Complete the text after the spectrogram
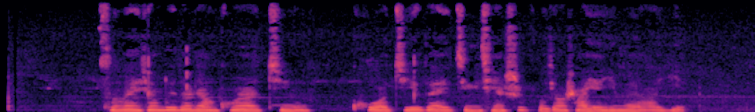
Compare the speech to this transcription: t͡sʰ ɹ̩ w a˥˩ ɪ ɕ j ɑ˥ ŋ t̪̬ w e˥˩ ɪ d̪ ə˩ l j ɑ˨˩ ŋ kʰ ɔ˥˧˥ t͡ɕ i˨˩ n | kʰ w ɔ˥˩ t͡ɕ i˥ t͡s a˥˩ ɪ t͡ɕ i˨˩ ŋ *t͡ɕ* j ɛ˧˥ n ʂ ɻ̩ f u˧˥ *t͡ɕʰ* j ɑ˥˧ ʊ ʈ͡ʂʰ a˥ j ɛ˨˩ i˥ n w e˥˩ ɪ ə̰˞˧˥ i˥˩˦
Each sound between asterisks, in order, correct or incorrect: incorrect: t͡ɕʰ, incorrect: t͡ɕ

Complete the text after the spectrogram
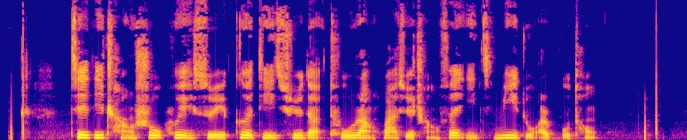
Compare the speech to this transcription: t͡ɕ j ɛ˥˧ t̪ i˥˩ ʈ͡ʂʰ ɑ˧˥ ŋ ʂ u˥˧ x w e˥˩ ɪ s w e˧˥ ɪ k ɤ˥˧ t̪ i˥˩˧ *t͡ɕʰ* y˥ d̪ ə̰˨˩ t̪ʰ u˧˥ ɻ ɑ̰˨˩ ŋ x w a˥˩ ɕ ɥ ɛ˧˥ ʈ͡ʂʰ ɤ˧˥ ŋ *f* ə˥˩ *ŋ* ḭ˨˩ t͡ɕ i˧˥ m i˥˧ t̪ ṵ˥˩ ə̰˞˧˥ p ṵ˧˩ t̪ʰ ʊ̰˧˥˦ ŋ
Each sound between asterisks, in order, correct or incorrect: correct, correct, incorrect: n

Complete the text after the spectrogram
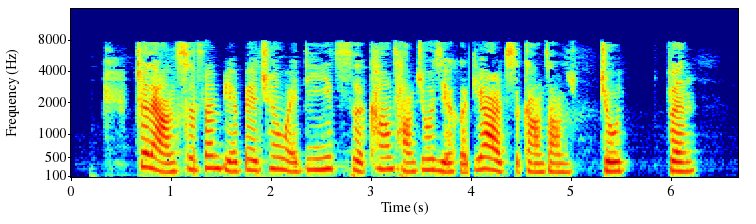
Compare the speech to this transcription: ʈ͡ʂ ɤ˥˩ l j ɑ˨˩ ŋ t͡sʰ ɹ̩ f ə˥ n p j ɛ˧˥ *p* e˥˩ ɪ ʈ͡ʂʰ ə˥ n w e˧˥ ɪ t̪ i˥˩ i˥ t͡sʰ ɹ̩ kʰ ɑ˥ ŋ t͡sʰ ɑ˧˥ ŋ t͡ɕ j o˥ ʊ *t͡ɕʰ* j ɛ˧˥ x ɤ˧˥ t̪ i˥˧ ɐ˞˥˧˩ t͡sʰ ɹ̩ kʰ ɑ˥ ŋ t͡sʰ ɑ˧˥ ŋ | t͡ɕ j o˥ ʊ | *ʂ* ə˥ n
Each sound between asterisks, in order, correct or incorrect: correct, incorrect: t͡ɕ, incorrect: f

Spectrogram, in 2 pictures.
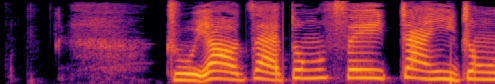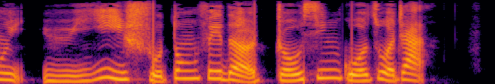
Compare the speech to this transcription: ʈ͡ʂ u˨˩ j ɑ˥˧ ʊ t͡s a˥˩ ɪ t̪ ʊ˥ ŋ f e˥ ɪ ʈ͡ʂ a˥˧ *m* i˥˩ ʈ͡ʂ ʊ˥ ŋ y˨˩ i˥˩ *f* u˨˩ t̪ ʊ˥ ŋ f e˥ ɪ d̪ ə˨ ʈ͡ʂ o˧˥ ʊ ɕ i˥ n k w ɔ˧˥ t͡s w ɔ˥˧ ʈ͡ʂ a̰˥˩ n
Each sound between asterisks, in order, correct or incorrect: incorrect: n, incorrect: ʂ

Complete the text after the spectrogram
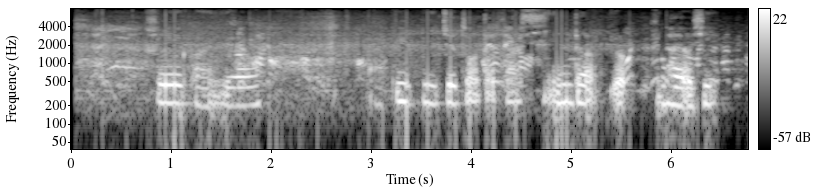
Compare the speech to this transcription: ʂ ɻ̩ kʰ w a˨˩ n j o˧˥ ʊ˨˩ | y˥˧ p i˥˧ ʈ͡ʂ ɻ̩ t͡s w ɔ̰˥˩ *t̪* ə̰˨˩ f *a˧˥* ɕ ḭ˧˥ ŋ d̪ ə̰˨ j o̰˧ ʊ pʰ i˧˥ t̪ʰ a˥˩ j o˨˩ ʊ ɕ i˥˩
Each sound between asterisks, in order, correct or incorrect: incorrect: d̪, incorrect: a˥

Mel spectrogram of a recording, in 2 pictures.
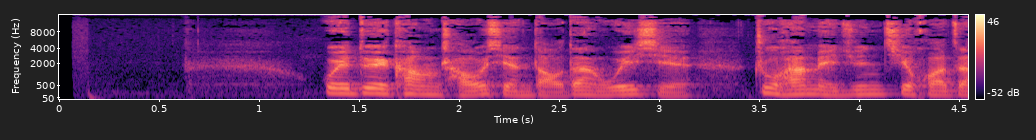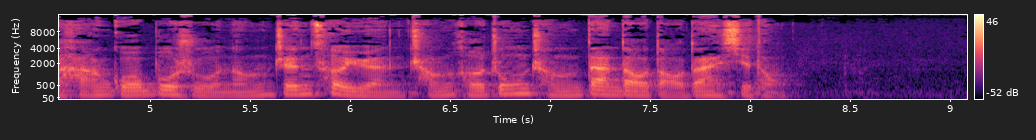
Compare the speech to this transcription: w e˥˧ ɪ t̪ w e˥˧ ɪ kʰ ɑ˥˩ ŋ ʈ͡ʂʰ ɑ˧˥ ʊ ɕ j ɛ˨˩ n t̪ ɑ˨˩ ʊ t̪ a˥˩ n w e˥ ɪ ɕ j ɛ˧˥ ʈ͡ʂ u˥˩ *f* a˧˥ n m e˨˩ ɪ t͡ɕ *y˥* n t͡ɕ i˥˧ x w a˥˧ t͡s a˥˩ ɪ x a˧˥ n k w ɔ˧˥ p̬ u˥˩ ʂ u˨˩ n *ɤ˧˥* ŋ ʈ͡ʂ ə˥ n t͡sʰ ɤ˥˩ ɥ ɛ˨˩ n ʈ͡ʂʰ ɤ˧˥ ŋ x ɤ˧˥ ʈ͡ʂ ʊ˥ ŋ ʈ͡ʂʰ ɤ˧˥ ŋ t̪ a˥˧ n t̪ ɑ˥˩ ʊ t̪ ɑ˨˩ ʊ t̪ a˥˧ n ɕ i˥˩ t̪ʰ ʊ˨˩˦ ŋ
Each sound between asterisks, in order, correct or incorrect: incorrect: x, correct, correct

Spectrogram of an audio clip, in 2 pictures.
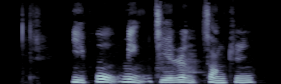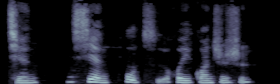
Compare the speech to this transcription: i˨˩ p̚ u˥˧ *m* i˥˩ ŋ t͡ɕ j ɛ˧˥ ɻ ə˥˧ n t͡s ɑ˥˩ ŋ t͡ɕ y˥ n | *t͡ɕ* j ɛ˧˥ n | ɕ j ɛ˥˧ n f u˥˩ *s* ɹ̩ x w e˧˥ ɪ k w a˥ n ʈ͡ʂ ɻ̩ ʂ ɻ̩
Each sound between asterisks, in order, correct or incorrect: correct, incorrect: t͡ɕʰ, incorrect: t͡s

